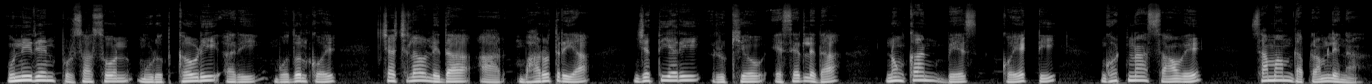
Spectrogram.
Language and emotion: Santali, neutral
